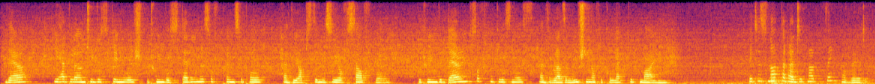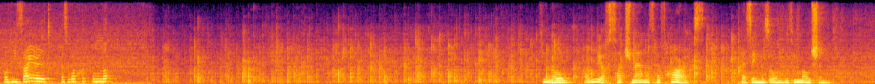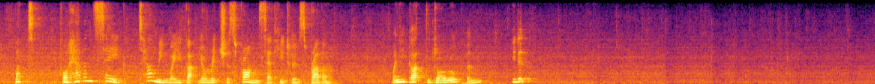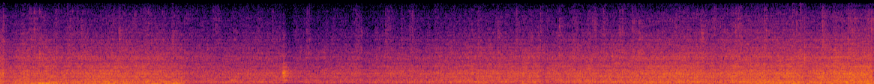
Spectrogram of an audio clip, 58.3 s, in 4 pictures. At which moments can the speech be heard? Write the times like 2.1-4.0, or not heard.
0.1-11.2, 12.4-16.4, 23.6-28.6, 29.4-34.8, 35.7-37.9.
